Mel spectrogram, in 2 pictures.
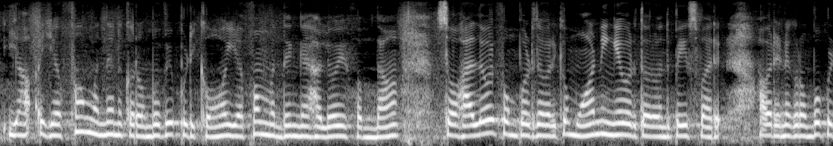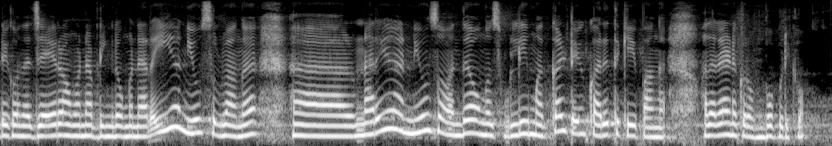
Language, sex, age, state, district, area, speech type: Tamil, female, 45-60, Tamil Nadu, Mayiladuthurai, rural, spontaneous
